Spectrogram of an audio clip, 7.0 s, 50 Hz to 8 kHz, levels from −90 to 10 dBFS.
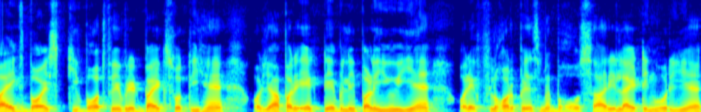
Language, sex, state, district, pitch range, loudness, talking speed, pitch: Hindi, male, Bihar, West Champaran, 105-115 Hz, -20 LUFS, 240 wpm, 110 Hz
